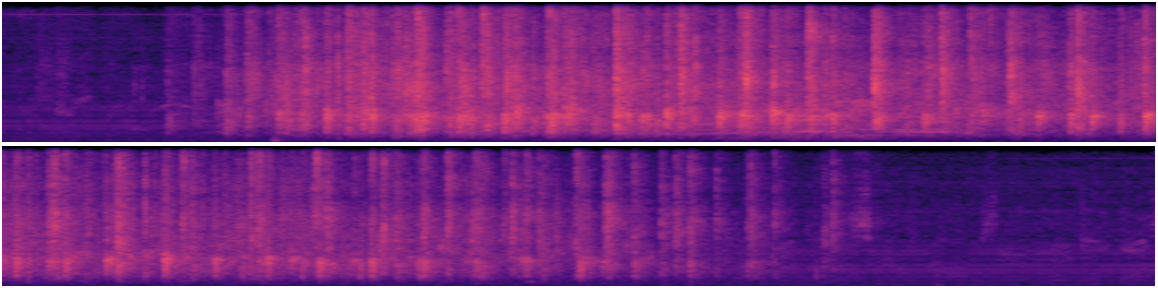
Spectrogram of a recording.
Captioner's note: applause and cheering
